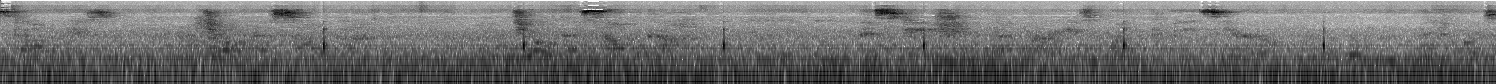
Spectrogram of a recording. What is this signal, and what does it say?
Radio time signal (WWV, Colorado), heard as ticks, one a second, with the noise inside a subway train.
